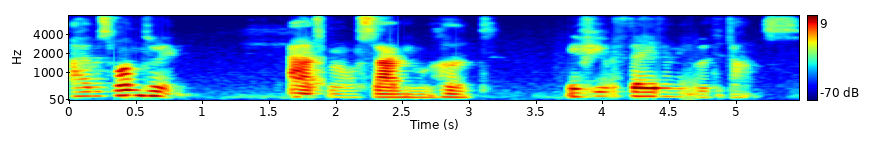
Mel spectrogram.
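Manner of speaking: put-on soft voice with faint trace of Persian accent. In a role-play scene, Ismara addresses the admiral, in a very slight Persian accent. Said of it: "she will say in a very, very slight Persian accent".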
